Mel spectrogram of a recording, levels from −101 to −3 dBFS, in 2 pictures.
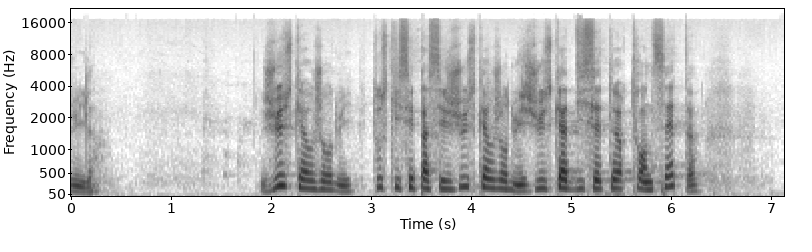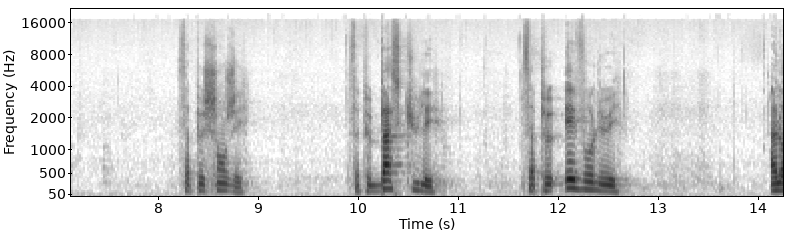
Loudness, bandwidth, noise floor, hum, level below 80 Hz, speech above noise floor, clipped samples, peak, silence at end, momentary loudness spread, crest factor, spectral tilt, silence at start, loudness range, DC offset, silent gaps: -29 LUFS; 18 kHz; -71 dBFS; none; -70 dBFS; 43 dB; under 0.1%; -6 dBFS; 0 s; 16 LU; 24 dB; -5 dB/octave; 0 s; 10 LU; under 0.1%; none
